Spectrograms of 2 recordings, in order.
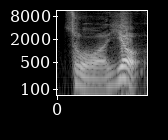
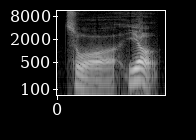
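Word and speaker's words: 左右: about or around first is pronounced saw yo so yo now I think you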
